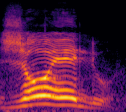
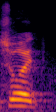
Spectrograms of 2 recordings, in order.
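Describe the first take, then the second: First: The two vowels are said in separate syllables. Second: The two vowels glide together in one syllable. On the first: The speaker calls it right. "Eu tenho que falar as duas vogais" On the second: The speaker calls it wrong. "Não falo joelho"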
